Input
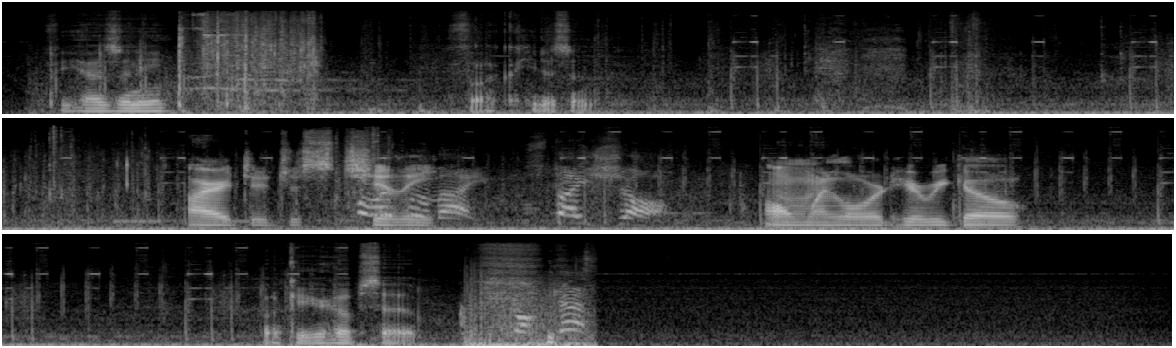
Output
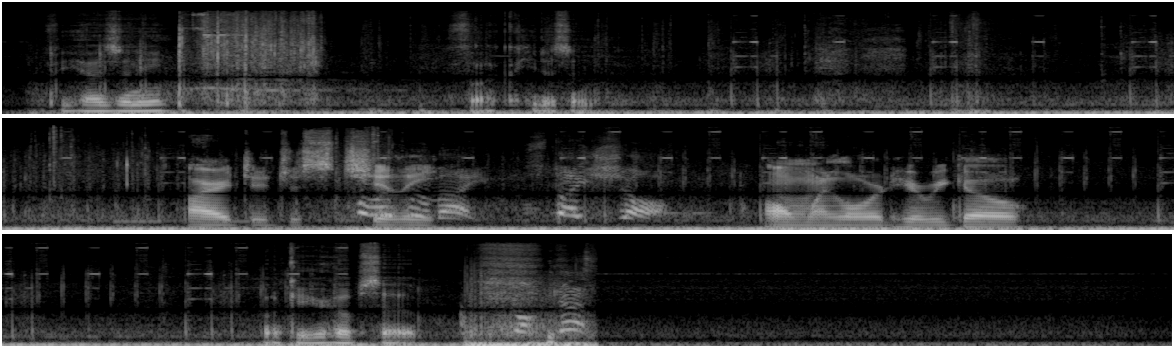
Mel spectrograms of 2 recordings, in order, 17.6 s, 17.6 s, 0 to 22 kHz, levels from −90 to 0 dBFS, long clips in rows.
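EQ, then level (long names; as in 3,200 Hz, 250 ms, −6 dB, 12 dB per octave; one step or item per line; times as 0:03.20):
low-shelf EQ 91 Hz +8 dB
phaser with its sweep stopped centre 570 Hz, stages 4
0.0 dB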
